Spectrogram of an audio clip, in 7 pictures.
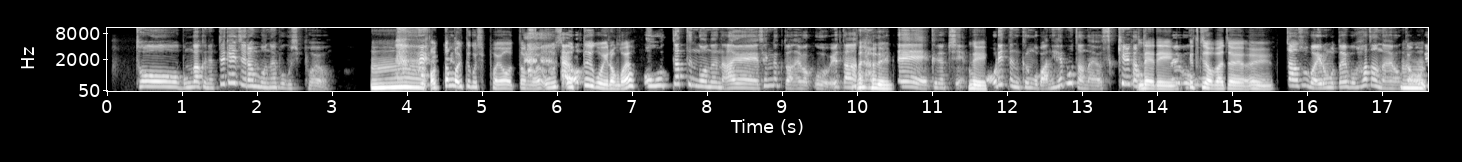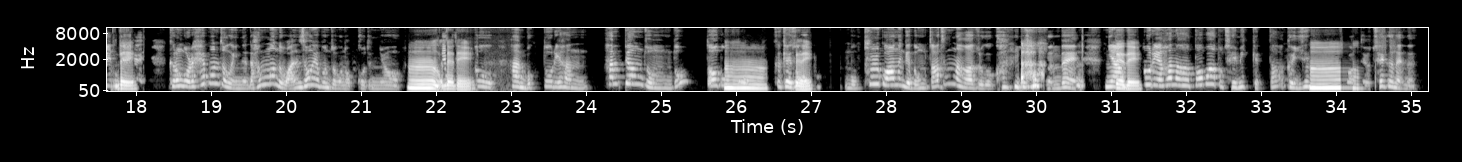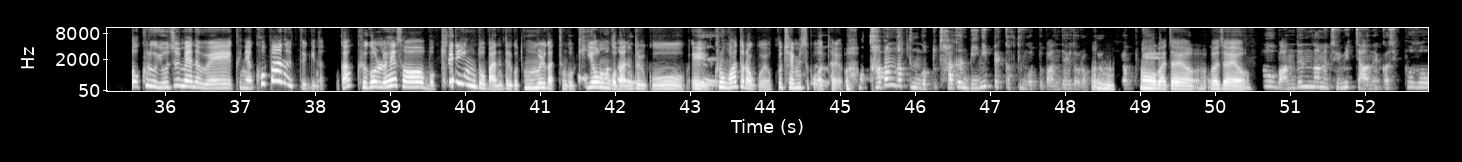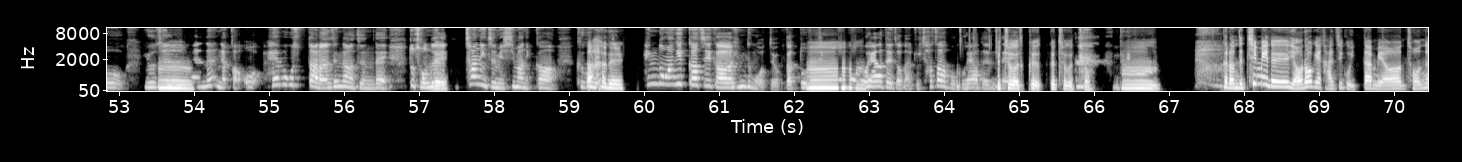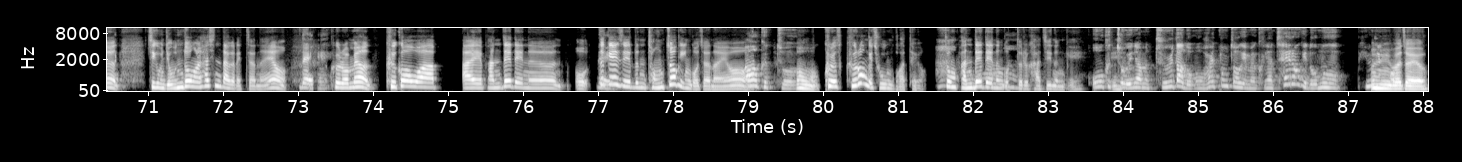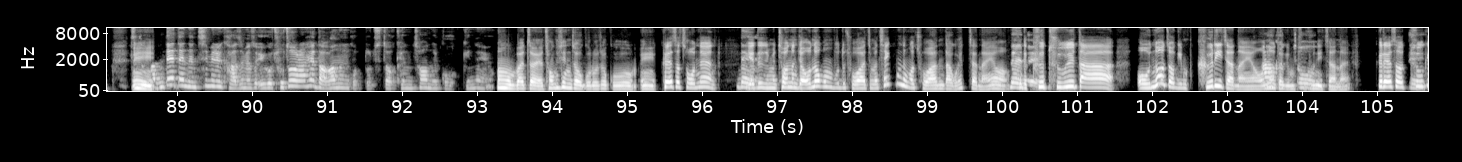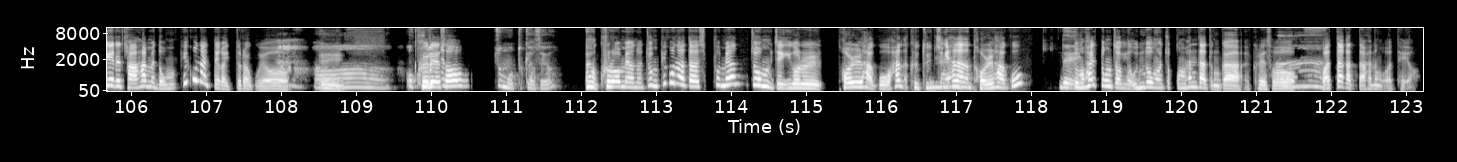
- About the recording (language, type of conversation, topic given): Korean, unstructured, 취미가 오히려 스트레스를 더 키우는 경우도 있을까요?
- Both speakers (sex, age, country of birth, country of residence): female, 25-29, South Korea, United States; female, 45-49, South Korea, United States
- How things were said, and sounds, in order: laugh; distorted speech; laugh; other background noise; static; laughing while speaking: "관뒀었는데"; laugh; laugh; laugh; laughing while speaking: "네"; gasp; gasp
